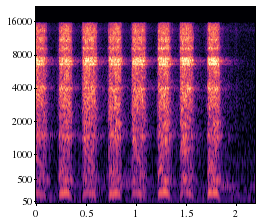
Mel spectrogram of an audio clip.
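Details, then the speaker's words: Volvo 240 worn propshaft centre bearing spun with cover removed: gritty, rasping hiss in quick bursts, about three a second; bearing to be replaced. "mon Dieu, nous roulions avec c'est ça qui fait du bruit pouvez-vous entendre que"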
